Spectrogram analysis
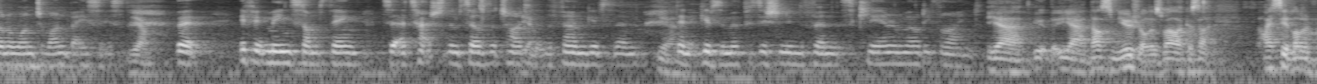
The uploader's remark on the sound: Set backstage at the Women in Law conference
